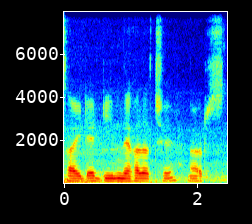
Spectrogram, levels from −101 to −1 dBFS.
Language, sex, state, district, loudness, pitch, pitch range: Bengali, male, Tripura, West Tripura, -17 LUFS, 120 Hz, 115-125 Hz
